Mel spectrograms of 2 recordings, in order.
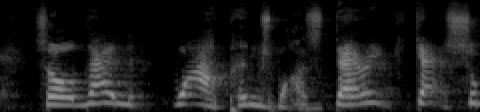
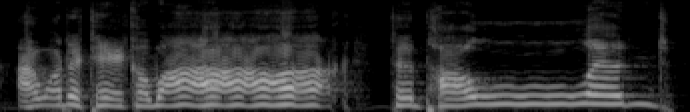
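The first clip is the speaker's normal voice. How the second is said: put-on slow, louder old man insisting; 3 semitones higher, 7 dB louder, slower than usual. Old man Derek insisting on Poland, slow and loud. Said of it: "But he said".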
